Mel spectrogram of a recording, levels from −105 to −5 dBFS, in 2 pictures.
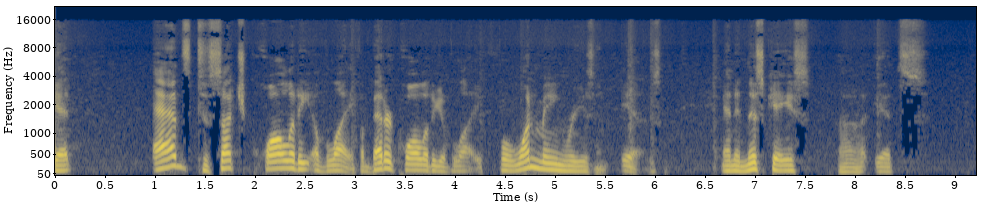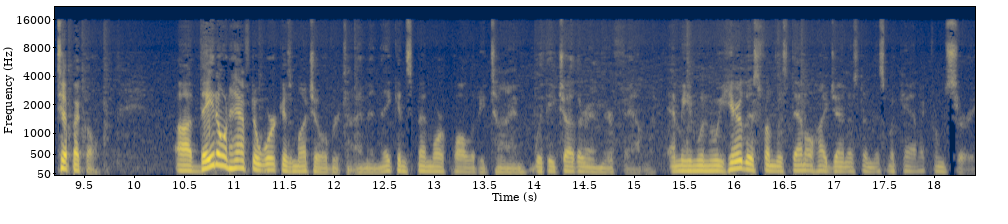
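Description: Speech drops out twice, sounding swallowed: at 14.9–15.37 s after "each other and their" and at 17.28 s to the end after "from this dental hygienist". Speech cut by the noise suppressor pulled these quiet stretches down about 16 dB along with the room noise, which sits about 27 dB below the speech.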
